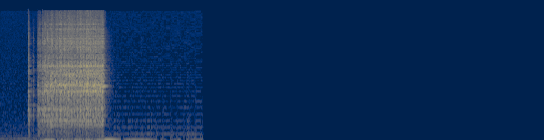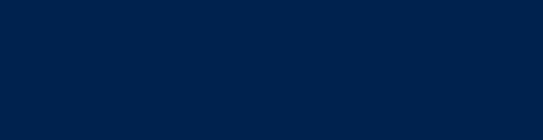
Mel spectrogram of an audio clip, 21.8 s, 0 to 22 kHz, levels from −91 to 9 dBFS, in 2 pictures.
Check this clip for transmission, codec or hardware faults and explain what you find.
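One fault is present: robotic sound from repeated short buffers, from 2.28 to 4.36 s. The audio turns into a rigid, metallic buzz at 188 Hz, likely because new data arrived too slowly and the playback side kept repeating about 5.3 ms of audio in place of roughly 70 percent of the material. On a spectrogram this shows as evenly spaced horizontal lines at multiples of 188 Hz, and the waveform shows identical short segments repeating.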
